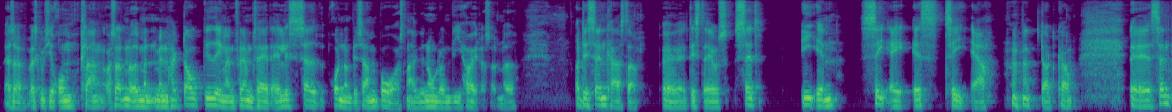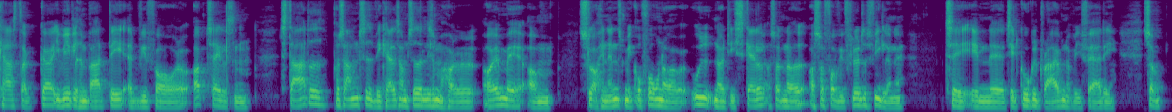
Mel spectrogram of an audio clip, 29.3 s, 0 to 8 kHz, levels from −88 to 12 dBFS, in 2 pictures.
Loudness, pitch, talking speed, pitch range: -17 LUFS, 110 Hz, 195 wpm, 100-125 Hz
